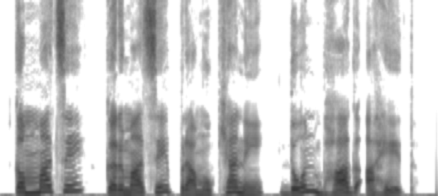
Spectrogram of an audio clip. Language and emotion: Marathi, neutral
